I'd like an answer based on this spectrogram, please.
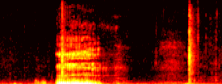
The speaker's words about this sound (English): You belch like a fucking idiot.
